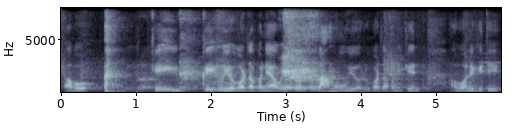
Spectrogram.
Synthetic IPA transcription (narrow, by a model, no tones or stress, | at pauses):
ʌbʌ | keikeiujoɡʌrd̪apʌniʌbʌest̪olamoɦujoɦʌɾuɡʌrd̪apʌnike | ʌ̰bʌʌlikʌt̪i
